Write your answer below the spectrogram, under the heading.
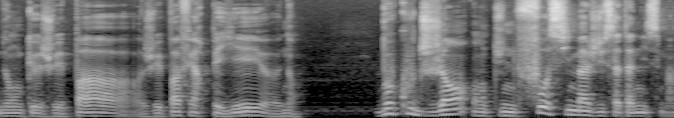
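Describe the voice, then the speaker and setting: A man with a very deep, low voice speaks very slowly. His intonation is lively. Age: 40s. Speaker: practising occultist; interviewee. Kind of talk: interview. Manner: hesitant, many fillers. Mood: calm, earnest. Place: studio.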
